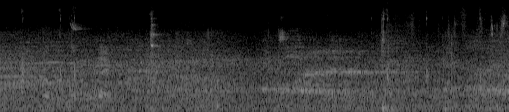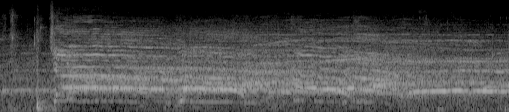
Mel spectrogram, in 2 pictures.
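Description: A table tennis rally: the celluloid ball clicks off bats and table. About five and a half seconds in the point ends, and a player yells long and loud in celebration.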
